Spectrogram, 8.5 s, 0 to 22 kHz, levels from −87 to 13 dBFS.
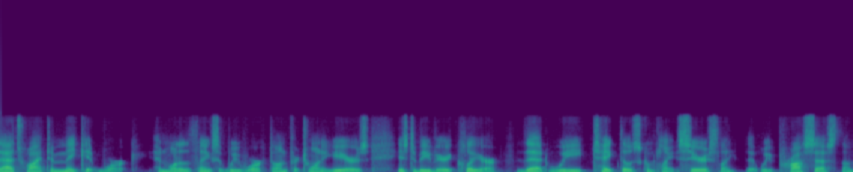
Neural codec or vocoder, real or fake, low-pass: codec, 16 kHz, about 1 kbps, DyCAST, with the encoder's durations; fake; 7.2 kHz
